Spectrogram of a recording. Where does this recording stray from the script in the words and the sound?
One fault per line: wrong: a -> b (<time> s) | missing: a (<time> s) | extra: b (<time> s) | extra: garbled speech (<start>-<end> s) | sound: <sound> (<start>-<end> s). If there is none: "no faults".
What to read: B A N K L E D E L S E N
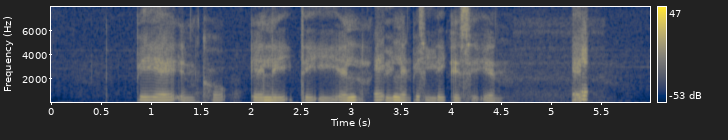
extra: garbled speech (3.2-4.0 s)
sound: laugh (5.2-5.4 s)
